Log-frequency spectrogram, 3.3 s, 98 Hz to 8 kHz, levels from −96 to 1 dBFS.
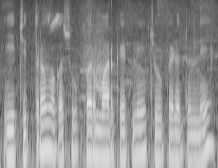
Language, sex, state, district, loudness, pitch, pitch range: Telugu, male, Telangana, Hyderabad, -18 LUFS, 135 Hz, 125-145 Hz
